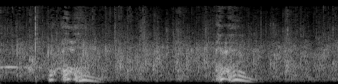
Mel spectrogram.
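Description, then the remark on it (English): Steady applause from an audience as panelists come up to the stage, dense and continuous, with a couple of brief voices or cheers rising over the clapping. “Let's give them a massive round of applause as they come.”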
